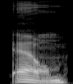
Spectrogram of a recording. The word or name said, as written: elm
